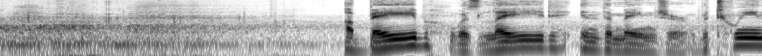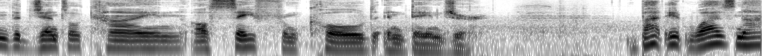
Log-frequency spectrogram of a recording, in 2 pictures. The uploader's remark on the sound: Recorded on site at the tiny, old cemetery in Charleston, Utah.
